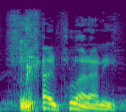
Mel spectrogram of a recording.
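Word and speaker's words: Karl Polanyi: 이건 너무 리을이 많아요 칼폴라니 폴라라 아니라 라니라 원래 영어 잘하잖아요 외신들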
